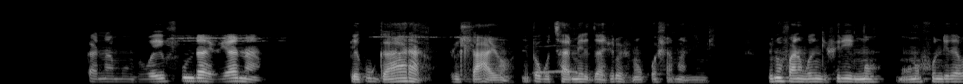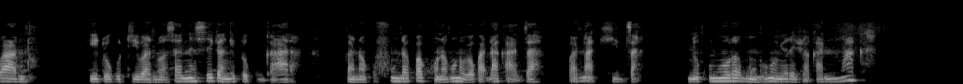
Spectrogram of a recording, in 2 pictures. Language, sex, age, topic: Ndau, female, 36-49, education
